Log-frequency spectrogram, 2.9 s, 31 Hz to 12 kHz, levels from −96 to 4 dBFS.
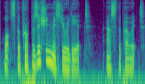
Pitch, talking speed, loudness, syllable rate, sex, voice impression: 110 Hz, 165 wpm, -18 LUFS, 5.2 syllables/s, male, masculine, slightly gender-neutral, adult-like, slightly middle-aged, slightly thick, slightly relaxed, slightly weak, slightly dark, slightly hard, slightly muffled, slightly fluent, cool, refreshing, very sincere, calm, friendly, reassuring, very elegant, sweet, lively, very kind, slightly modest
